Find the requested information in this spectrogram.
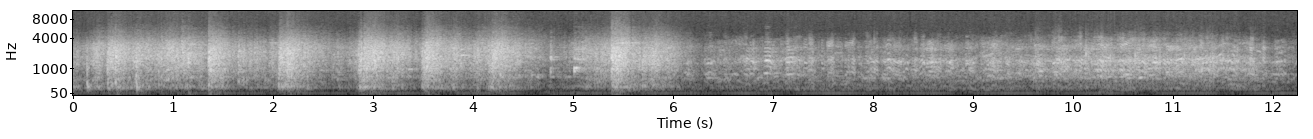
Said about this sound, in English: That was an electric train. What were you doing with that train?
